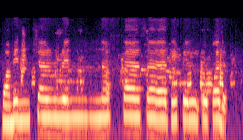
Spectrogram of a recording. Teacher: we have to prolong this noon sound for 2 seconds and produce a nasal sound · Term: noon mushaddad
